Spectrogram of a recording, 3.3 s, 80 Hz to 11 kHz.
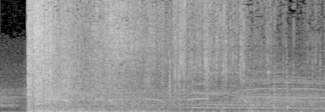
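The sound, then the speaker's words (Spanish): Warships approaching through fog open fire on fleeing civilians along the Málaga coast in 1937. A sudden, loud gun boom bursts in and carries into a sustained, rumbling roar of blasts and crackle. “Una mañana vimos unos barcos que se acercaban entre la niebla. De pronto comenzaron a disparar contra nosotros.”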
